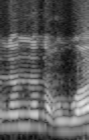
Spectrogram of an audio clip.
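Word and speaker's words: لن ندعوا: लीजिए लन नदउआ मिन यहाँ पे लन नदउआ नहीं करेंगे, क्योंकि जब भी अलिफ के ऊपर ये गोल दायरा होता है तो ये साइलेंट होता है, हम इसको नहीं पढ़ते, हम आइन पेश वाव ज़बर वा करेंगे।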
